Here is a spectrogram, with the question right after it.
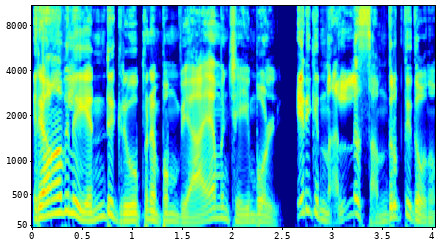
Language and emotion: Malayalam, happy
